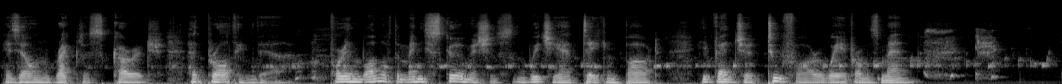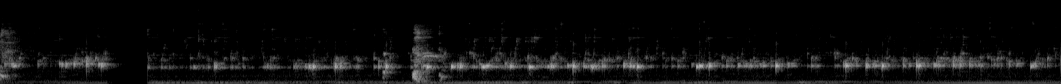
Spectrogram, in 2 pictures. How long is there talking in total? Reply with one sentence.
The talking can be heard for 9 seconds in total.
